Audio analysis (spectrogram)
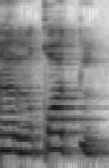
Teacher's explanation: قاف مستعلیہ میں سے ہے، موٹا پڑھنا ہے منہ اور آواز کو کھول کر، اور وقف میں لام کو ساکن کر دیں گے۔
